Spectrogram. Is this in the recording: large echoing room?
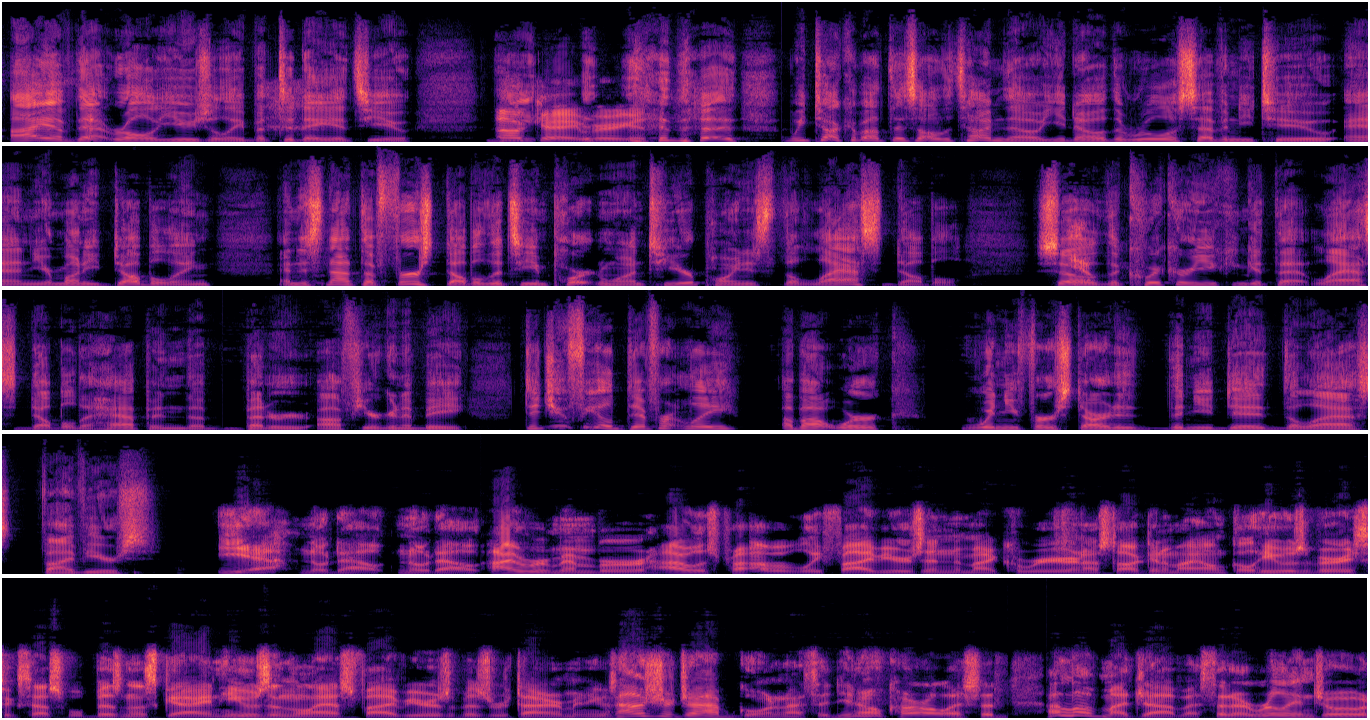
no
